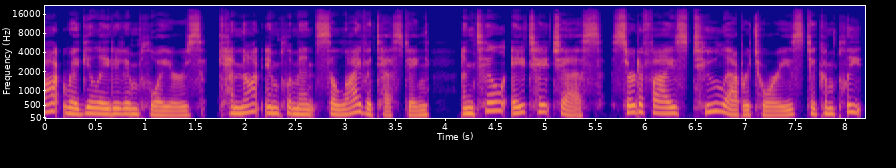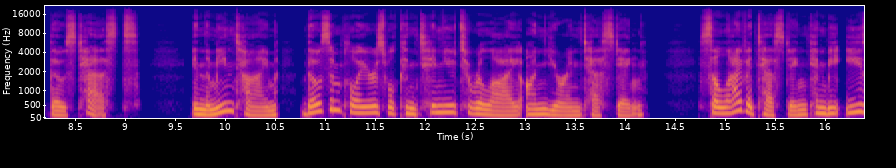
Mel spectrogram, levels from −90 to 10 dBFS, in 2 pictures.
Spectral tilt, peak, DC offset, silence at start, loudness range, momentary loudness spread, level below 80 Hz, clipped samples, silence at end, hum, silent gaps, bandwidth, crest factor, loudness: -5 dB/octave; -6 dBFS; under 0.1%; 0 s; 2 LU; 8 LU; -60 dBFS; under 0.1%; 0 s; none; none; 19 kHz; 16 dB; -21 LUFS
